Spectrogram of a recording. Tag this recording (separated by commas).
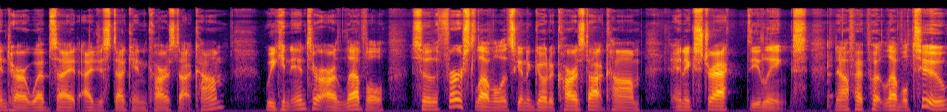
Speech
